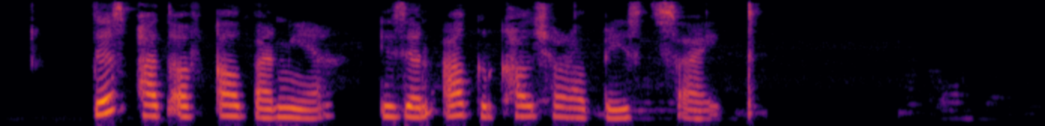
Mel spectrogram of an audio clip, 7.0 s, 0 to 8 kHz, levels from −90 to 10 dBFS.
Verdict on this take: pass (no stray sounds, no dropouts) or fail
pass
